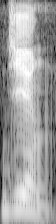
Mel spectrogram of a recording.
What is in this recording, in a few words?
"ring4", Taiwanese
